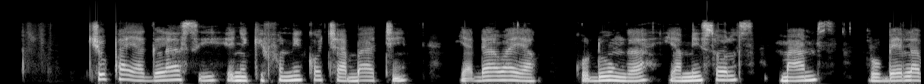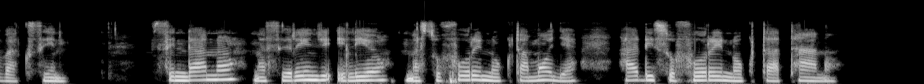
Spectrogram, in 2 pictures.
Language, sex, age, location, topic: Swahili, female, 25-35, Kisii, health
